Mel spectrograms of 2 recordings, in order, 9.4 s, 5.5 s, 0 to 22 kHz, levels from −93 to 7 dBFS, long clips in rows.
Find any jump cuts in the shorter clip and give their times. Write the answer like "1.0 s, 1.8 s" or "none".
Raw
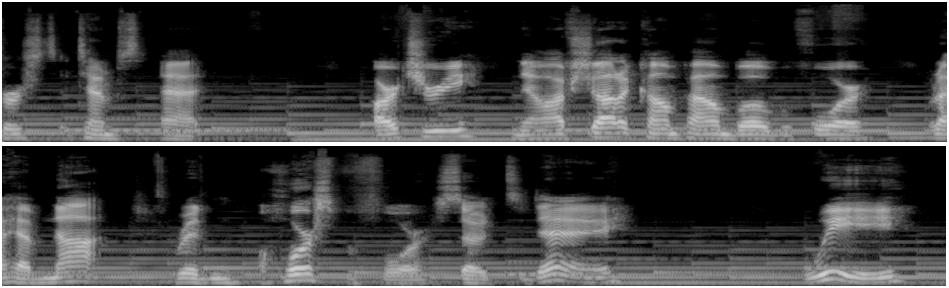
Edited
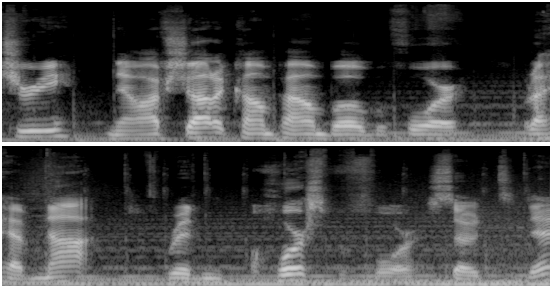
none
